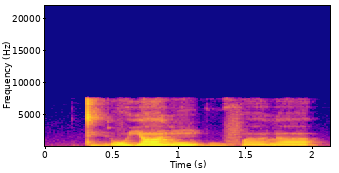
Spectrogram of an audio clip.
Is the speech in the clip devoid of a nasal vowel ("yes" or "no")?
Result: no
